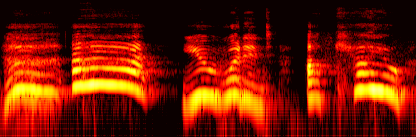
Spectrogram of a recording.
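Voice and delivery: put-on girl shrieking, near tears; screaming girl. A narrator's reading. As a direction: scream at the boy to give it back. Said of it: "Sheila screamed".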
